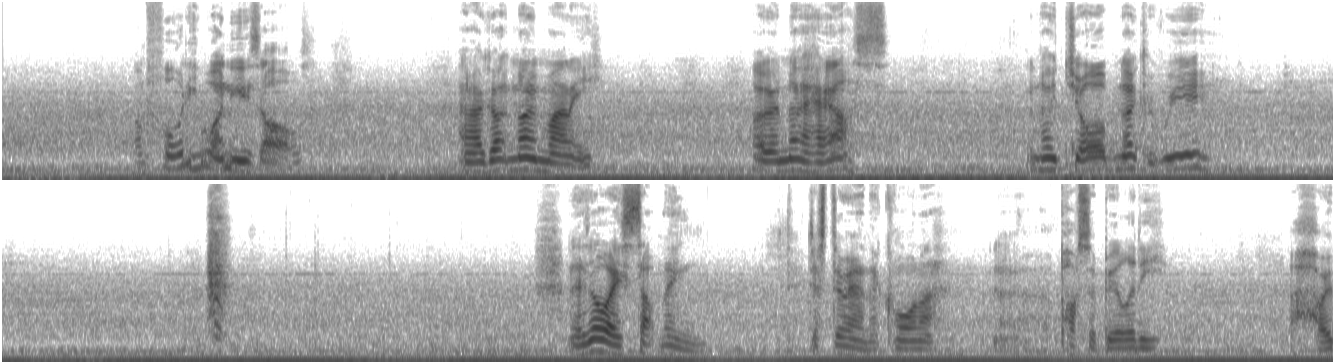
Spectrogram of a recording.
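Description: A man speaks slowly and emotionally, close by, in short broken phrases.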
